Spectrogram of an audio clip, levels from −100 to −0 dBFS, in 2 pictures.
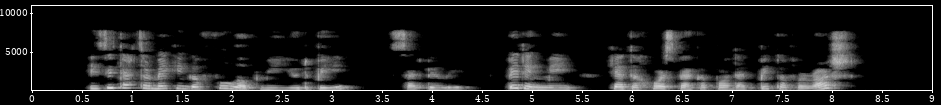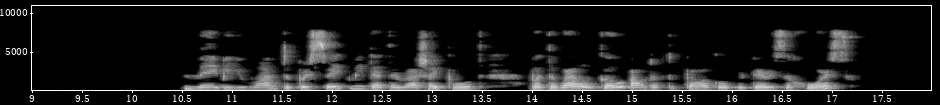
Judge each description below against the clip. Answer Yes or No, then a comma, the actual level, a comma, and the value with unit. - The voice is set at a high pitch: Yes, high, 240 Hz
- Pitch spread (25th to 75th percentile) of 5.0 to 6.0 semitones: Yes, wide, 5.5 semitones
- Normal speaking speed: Yes, average, 160 wpm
